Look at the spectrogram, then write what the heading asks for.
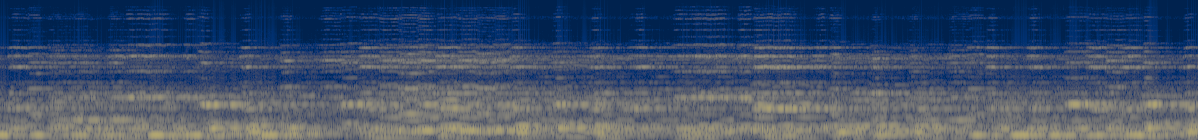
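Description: Steady organ-like music with sustained chords plays throughout, and no bird calls come through.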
